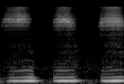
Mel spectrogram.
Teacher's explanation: 送气，就变成什么▁b▁b▁b，▁太不送气了，这猫完全不懂啊▁，b▁b▁b▁p▁p▁p，▁是吧？差别很明显啊。那么我们放到单词里面去试一下，第一个▁spy▁spy▁不送气，好，第二个。Space,▁space,▁OK，▁不要念成▁space▁啊，念▁space，▁它就开始摇了。最后一个后面没有元音，那怎么样▁？Grasp,▁grasp，▁哎，你摇呀▁，grasp，▁哎，因为是有一股气流出来的，对吧▁？Grasp，▁啊，大家去试一下。这个就是今天的三个组合，跟▁s▁有关的▁，skr,▁spr,▁stir，▁OK，▁大家记住他们的规则，好吗？然后呢，我们来到了这个▁z。这个▁z▁呢也是一个摩擦音，大家应该想必已经感受到了，但是它跟▁s▁有什么区别啊？你们摸摸看声带，这里前面是▁s，▁现在是▁z，▁这里在震，对吧？这里麻麻的，哎， 所以它是浊辅音，懂吗？浊辅音声带是有震动的啊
